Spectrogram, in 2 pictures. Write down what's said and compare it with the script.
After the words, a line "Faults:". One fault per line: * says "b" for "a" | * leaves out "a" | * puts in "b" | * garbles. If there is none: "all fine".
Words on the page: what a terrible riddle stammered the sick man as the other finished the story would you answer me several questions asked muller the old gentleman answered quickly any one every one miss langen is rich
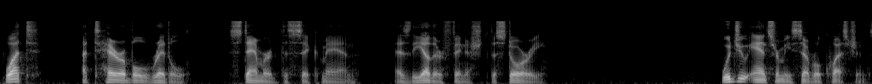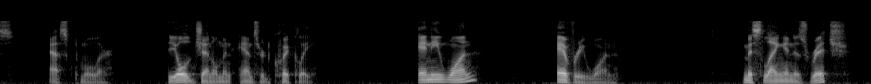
what a terrible riddle stammered the sick man as the other finished the story would you answer me several questions asked muller the old gentleman answered quickly any one every one miss langen is rich
Faults:
all fine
